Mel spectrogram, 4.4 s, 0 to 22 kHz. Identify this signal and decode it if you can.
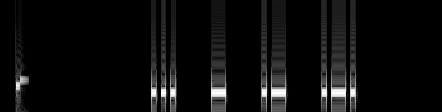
Morse code, heard as a keyed tone, about 25 wpm, 700 Hz. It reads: S T A R
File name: course / 25:10wpm / 094 Lesson 16f - Letter c - Words 25wpm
